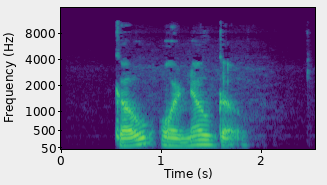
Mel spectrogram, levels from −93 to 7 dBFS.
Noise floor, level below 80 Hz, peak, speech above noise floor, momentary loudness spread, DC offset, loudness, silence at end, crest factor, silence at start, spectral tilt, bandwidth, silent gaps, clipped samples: -76 dBFS; -54 dBFS; -4 dBFS; 57 dB; 9 LU; under 0.1%; -19 LUFS; 0.7 s; 18 dB; 0.55 s; -7 dB/octave; 11.5 kHz; none; under 0.1%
